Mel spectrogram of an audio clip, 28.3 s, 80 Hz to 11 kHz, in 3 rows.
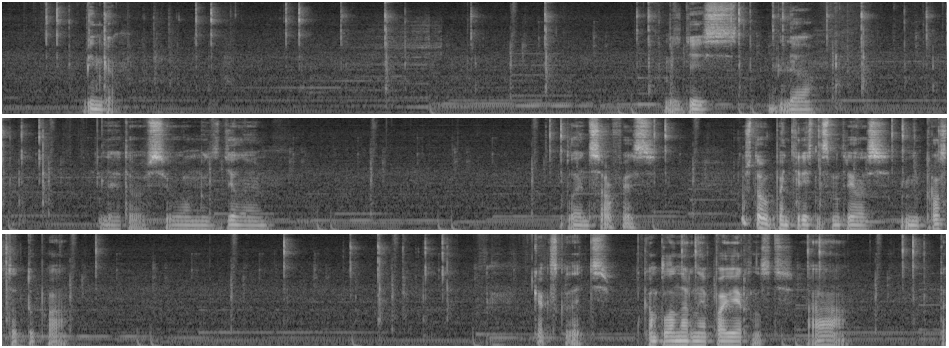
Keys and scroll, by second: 1.2 Escape, 8.7 Delete, 16.8 Escape, 22.6 Escape.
